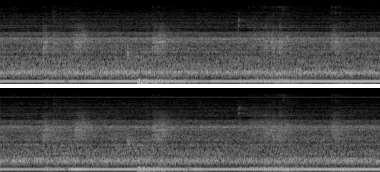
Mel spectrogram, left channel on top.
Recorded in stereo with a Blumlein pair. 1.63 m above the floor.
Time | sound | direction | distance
0.0 | a machine running | 10° left | 1.6 m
